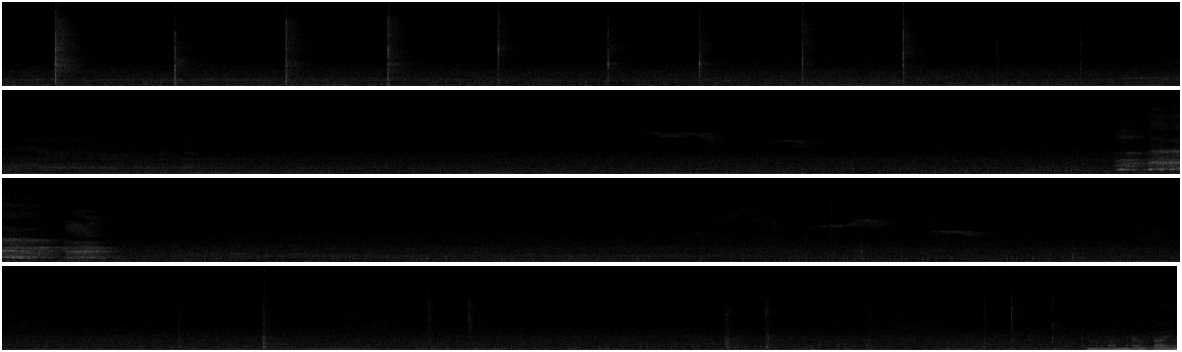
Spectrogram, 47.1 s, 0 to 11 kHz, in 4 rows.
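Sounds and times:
rooster crowing: 0:22.9 - 0:24.8.

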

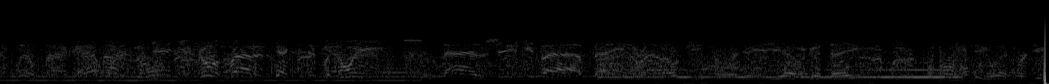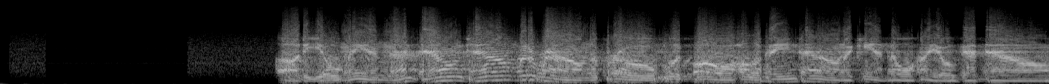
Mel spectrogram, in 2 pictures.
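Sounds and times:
faint voices over radio: 0:00.0 - 0:11.0, 0:13.2 - 0:20.9
radio hiss and hum: 0:00.0 - 0:20.9.

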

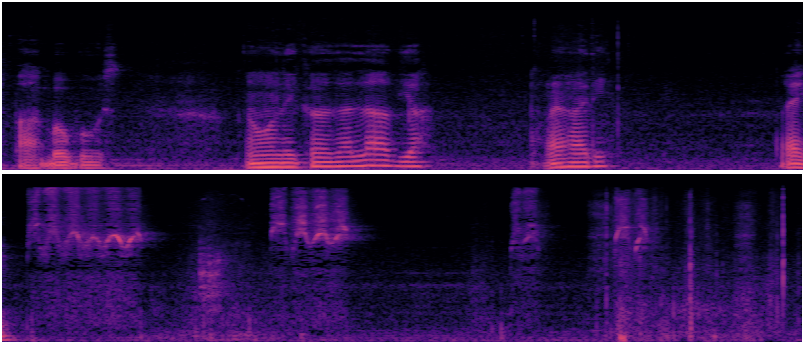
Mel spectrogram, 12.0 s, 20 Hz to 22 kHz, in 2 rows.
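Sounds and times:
high-pitched warbling chirps: 0:06.2 - 0:07.2.

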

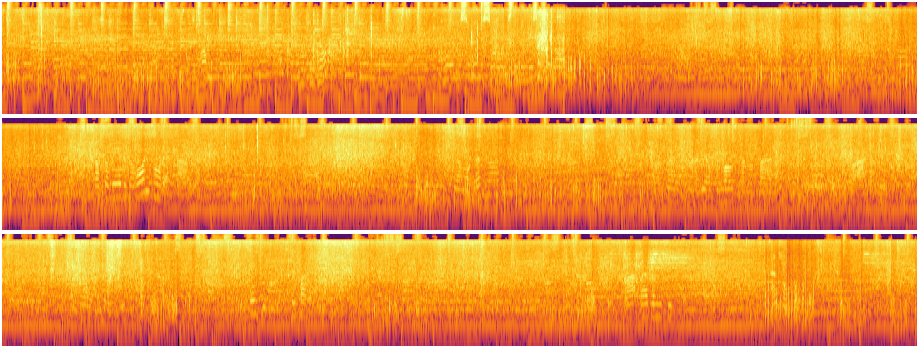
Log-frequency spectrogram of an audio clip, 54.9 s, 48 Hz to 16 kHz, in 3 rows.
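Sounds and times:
wind buffeting microphone: 0:00.0 - 0:08.8, 0:09.4 - 0:49.8, 0:50.4 - 0:54.9
steady low drone: 0:00.0 - 0:54.9
waves against boat hull: 0:00.0 - 0:54.9.

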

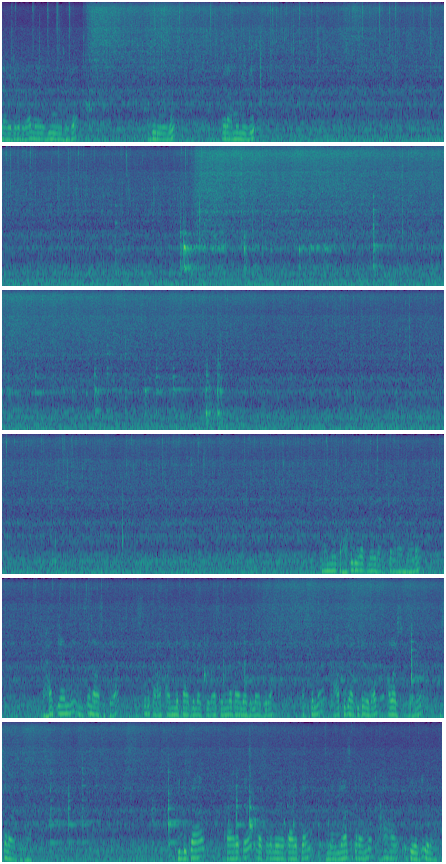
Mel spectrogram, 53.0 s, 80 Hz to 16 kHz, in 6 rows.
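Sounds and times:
onions sizzling in hot oil: 0:00.0 - 0:53.0
wooden spoon knocking on pot: 0:48.8 - 0:50.7.

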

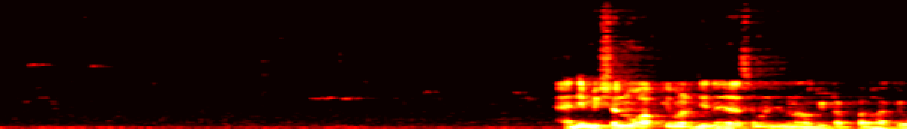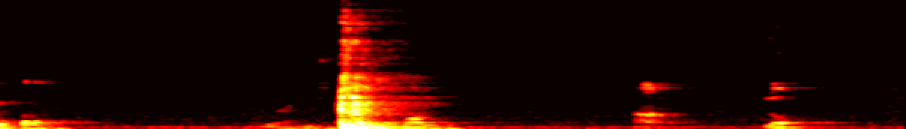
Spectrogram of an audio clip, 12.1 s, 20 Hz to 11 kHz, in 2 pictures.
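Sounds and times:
man clearing his throat: 0:08.3 - 0:09.0.

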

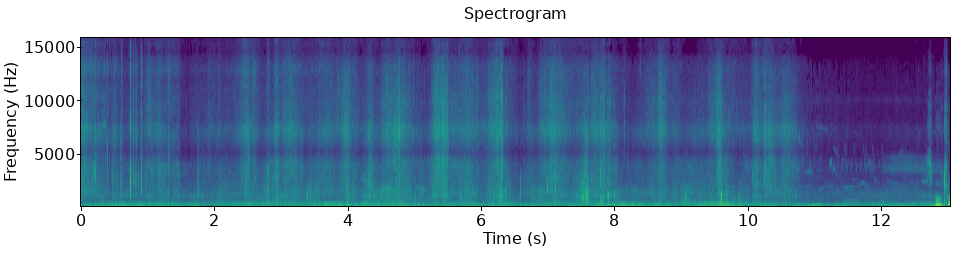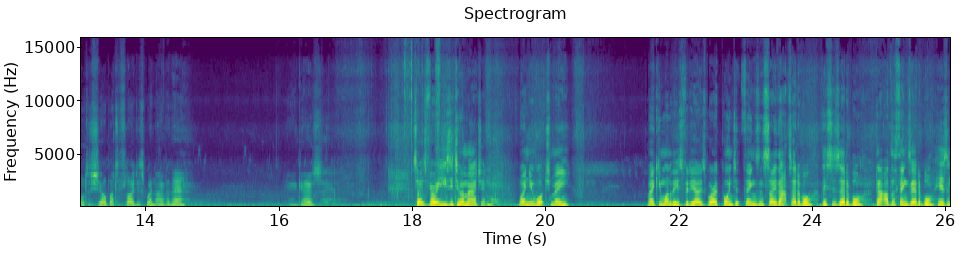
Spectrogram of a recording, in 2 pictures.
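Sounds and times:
footsteps through dry grass: 0:00.0 - 0:11.2, 0:16.8 - 0:21.1, 0:23.6 - 0:26.0
steady low rumble: 0:00.0 - 0:26.0.

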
